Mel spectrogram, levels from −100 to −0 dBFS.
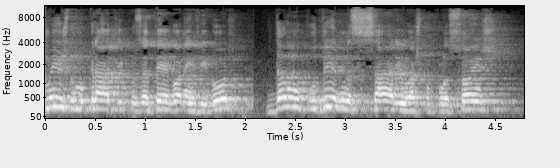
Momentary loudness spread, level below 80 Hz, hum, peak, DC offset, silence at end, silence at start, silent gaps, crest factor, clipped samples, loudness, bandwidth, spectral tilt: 5 LU; -54 dBFS; none; 0 dBFS; under 0.1%; 0.1 s; 0 s; none; 10 dB; under 0.1%; -11 LUFS; 11 kHz; -5.5 dB/octave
